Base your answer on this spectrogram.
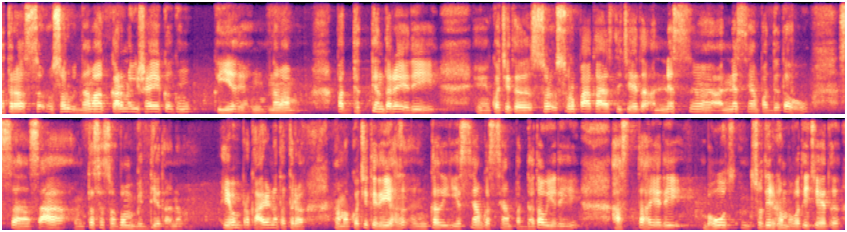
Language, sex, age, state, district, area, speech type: Sanskrit, male, 18-30, Bihar, Begusarai, rural, spontaneous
